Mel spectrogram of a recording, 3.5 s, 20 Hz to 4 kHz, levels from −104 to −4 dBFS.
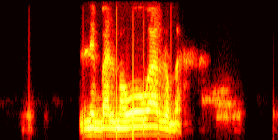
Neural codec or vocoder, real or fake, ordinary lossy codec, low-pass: none; real; Opus, 24 kbps; 3.6 kHz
